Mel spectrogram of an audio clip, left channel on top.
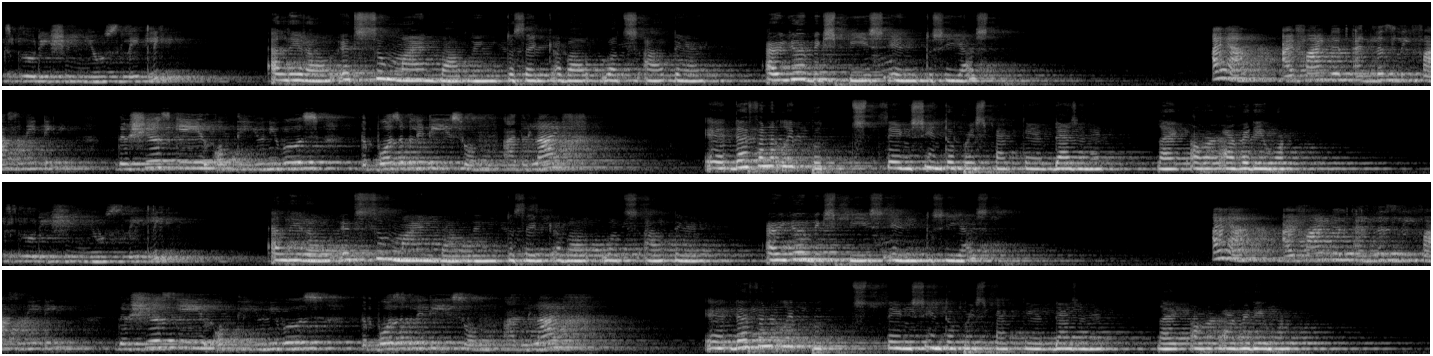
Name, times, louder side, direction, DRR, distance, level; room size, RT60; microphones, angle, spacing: voice 1, 0.2-1.6 12.1-12.5 12.8-14.9 15.4-20.1, left 1 dB, 90° left, 3 dB, 6.8 m, -24 dB
voice 2, 2.7-7.0 7.6-9.8 21.3-22.5 22.8-25.3 25.8-27.1, right 1 dB, 35° left, 2 dB, 2.2 m, -17 dB
26.5 x 23.5 x 9.5 m, 2.1 s
head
